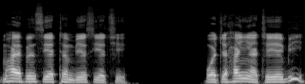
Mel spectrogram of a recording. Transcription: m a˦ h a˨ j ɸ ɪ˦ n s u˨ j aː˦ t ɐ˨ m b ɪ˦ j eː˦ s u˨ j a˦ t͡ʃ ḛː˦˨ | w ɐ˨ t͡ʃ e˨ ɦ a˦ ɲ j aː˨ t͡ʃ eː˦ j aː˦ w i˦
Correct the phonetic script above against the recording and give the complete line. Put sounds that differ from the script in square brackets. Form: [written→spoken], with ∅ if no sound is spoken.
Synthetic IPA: m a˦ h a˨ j ɸ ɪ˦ n s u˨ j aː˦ t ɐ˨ m b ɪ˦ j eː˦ s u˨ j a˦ t͡ʃ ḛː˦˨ | w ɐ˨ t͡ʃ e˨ ɦ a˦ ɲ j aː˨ t͡ʃ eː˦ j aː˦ [w→b] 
